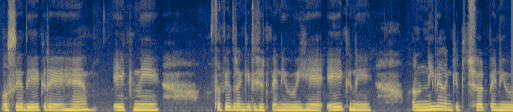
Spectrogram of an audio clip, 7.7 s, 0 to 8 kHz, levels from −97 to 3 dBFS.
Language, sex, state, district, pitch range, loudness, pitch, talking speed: Hindi, female, Delhi, New Delhi, 185-200 Hz, -12 LUFS, 190 Hz, 165 wpm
